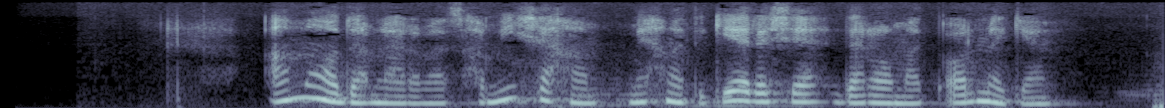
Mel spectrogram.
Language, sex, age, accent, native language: Uzbek, female, 18-24, Toshkent viloyati, Uzbek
